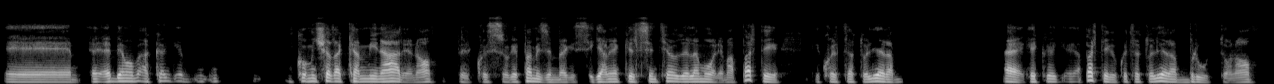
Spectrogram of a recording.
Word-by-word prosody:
e 115 -1 -1
e 125 - -2
e 125 - -2
abbiamo 145 +2 +3
a 130 - -4
che 160 -1 -4
c 150 - -16
mhmm, 130 +1 -16 0.7
incominciato 145 +3 +2
a 140 - +5
camminare, 135 -4 +3
no, 115 +2 -2 0.2
per - - -10
questo 115 - -6
che 115 +1 -1
poi 145 -2 +2
mi 130 - +2
sembra 110 0 -3
che 110 - -9
si - - -10
chiami 125 0 +3
anche 125 0 0
il 120 - -2
sentiero 135 +3 0
dell'amore, 130 -4 +1
ma 105 - -5
a - - -6
parte 140 - +2
che - - -29 0.2
dche - - -17
quel - - -4
tratto - - -5
lì 130 +5 +3
era 120 -5 +4 1.1
eh 120 -6 +4
che 130 +4 0
che 130 -1 -4
a 125 - -10
parte 190 -6 +3
che 110 - -3
quel - - -7
tratto 120 +1 -4
lì 145 - +3
era 125 -6 +5
brutto, 105 -2 -6
no, 110 +3 -5
125 Hz, 215 wpm, -23 LUFS, 115-135 Hz, 1.1 s, a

